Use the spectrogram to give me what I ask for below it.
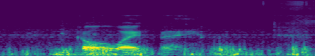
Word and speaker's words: Galway Bay: Galway Bay, rhymes with lay, way, hey, Galway Bay.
